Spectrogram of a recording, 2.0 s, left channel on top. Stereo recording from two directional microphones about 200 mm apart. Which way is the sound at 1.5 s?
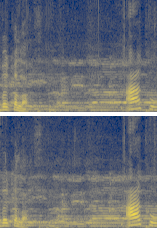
20° right (ahead or behind).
